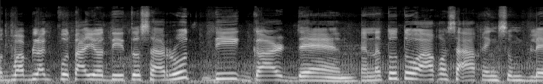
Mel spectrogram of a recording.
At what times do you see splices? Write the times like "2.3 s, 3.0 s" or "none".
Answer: 3.6 s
